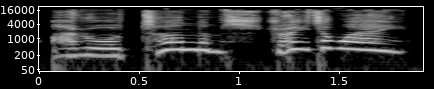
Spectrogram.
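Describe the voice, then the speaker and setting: A man's voice: very high voice, big pitch swings, a little slow, dry recording, clean studio sound, voice pushed up, full character voice. A man voicing an earnest, polite young female steam engine in a children's storybook.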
